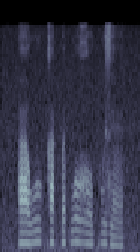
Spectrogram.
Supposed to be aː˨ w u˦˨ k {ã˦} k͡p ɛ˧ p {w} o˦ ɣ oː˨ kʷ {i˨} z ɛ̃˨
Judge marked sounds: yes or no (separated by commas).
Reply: no, yes, no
